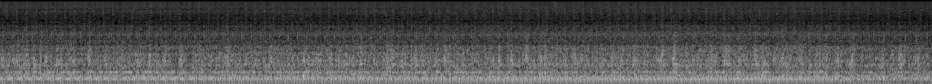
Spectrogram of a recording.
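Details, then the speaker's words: 1974 Honda Civic Series 1 (Mk1) on a test run after the plug leads were refitted: an uneven, lumpy idle with an irregular stumble, about four pulses a second. Still misfiring, so a compression check follows. "Well, it's running, but it's not running at its best."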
